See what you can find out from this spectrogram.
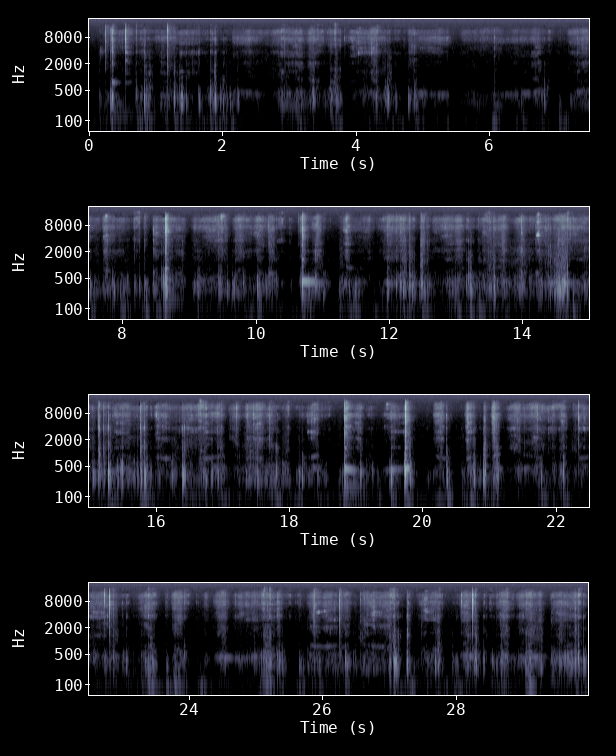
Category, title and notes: Sound effects > Objects / House appliances
TOYMisc-Samsung Galaxy Smartphone Etch A Sketch, Sketching, Knobs Turning Nicholas Judy TDC
An etch-a-sketch with someone sketching and turning knobs.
